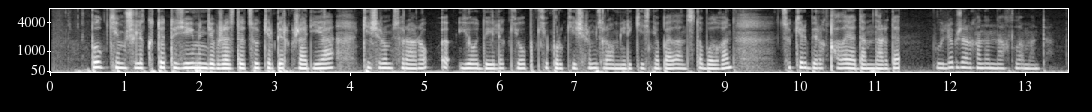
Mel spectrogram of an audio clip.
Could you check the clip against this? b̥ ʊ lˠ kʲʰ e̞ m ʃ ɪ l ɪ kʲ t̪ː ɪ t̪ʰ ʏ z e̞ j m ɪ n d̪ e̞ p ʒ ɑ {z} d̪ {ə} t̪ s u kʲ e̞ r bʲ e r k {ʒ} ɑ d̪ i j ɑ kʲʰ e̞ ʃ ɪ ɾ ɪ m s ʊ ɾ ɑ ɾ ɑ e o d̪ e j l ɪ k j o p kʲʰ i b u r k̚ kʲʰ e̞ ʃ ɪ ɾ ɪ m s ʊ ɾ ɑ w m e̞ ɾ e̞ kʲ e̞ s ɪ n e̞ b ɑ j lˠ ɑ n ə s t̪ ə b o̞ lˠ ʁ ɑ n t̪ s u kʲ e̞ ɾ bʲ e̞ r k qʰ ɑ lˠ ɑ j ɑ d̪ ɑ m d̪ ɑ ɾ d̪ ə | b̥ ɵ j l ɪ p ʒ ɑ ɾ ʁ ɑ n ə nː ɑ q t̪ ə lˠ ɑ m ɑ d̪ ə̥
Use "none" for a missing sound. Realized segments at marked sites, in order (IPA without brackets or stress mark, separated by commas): z, ə, ʒ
